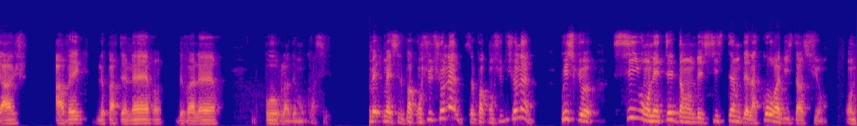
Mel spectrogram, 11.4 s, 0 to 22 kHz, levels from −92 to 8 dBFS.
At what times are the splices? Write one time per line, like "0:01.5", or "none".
0:04.9

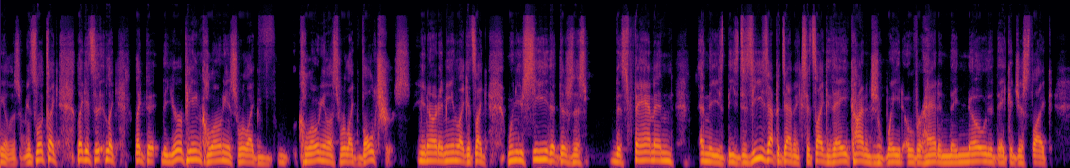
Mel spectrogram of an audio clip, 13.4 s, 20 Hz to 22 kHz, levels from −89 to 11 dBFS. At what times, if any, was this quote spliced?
none

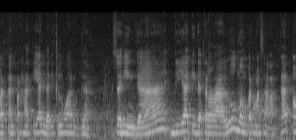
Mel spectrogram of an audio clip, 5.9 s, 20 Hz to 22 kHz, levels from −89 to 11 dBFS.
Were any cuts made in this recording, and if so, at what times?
none

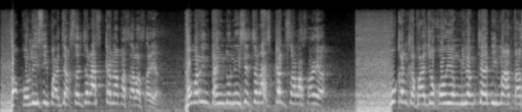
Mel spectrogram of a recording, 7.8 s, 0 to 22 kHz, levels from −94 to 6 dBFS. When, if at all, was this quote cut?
0:02.7
0:05.3

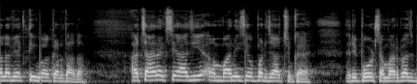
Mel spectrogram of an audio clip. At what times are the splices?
none

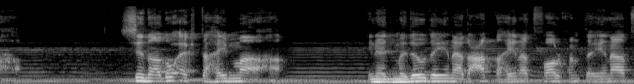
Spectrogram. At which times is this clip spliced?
none

